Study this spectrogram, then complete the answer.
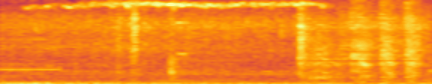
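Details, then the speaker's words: Toyota HiAce after repair of a hard-starting starter whose crank kept cutting out (loose connection, now soldered): one quick crank, engine catches at once and settles into a steady even idle; starter engages cleanly, normal start. "i-start na natin siya ayan siya an one click na mga idol"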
